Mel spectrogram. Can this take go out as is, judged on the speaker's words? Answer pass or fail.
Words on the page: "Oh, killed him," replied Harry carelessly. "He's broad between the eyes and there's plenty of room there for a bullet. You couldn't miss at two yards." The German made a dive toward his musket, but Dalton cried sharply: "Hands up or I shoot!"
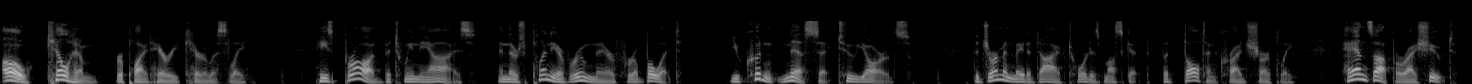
fail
